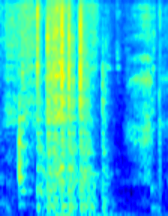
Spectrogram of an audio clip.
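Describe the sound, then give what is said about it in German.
A wooden cabinet door is pulled open by Justus, a short knock followed by a rough, creaking scrape of wood lasting about a second. “Justus, mach die Tür wieder auf.”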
